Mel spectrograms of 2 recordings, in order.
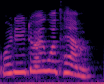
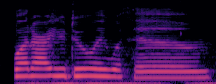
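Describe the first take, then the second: First: High, incredulous question; puzzled alarm. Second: Slow, drawn-out questioning; slow repeat. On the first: Player questions her Sim about the toddler, incredulous. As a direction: ask it high, in disbelief. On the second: Player questions her Sim about the toddler, slowly. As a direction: stretch out each word deliberately. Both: Real, not acted.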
